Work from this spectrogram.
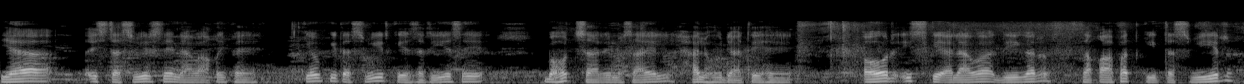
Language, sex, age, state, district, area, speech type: Urdu, male, 45-60, Uttar Pradesh, Lucknow, rural, spontaneous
